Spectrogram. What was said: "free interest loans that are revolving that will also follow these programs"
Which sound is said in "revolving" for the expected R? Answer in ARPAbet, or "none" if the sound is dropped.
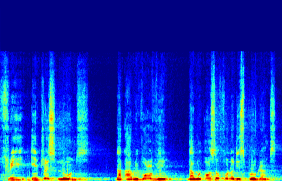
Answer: R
